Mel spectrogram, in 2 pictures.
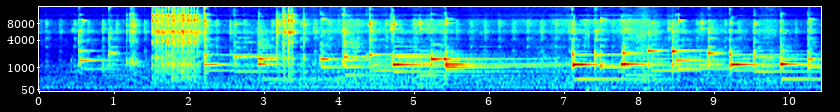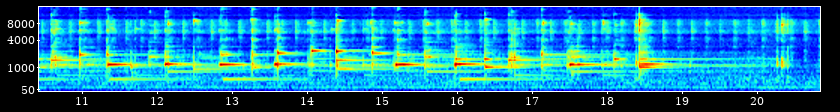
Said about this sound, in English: I'm going to play some music.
